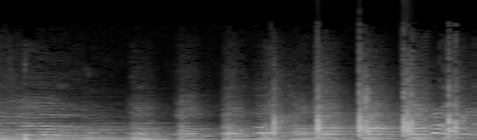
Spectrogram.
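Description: crowd, audience cheering and clapping

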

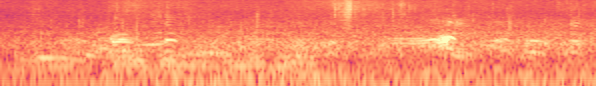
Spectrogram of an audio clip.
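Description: bird, geese honking

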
